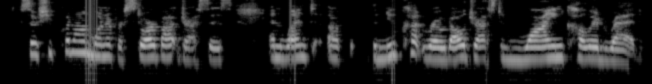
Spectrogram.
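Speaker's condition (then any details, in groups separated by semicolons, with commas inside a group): No condition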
